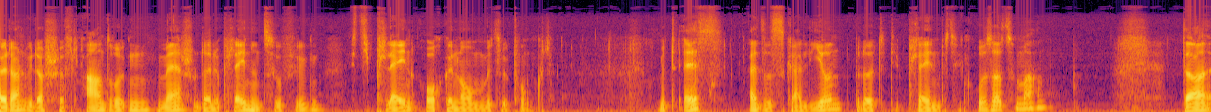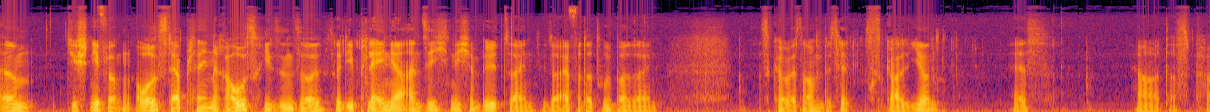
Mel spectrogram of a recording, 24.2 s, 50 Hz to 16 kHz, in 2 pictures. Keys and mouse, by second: 0.5 shift+a, 7.2 s, 10.0-11.6 drag, 11.6 middle click, 12.1 KP_0, 13.7-15.3 middle drag, 15.5 g, 18.5-20.5 drag, 20.5-21.7 middle drag, 21.7 s, 22.7 click.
